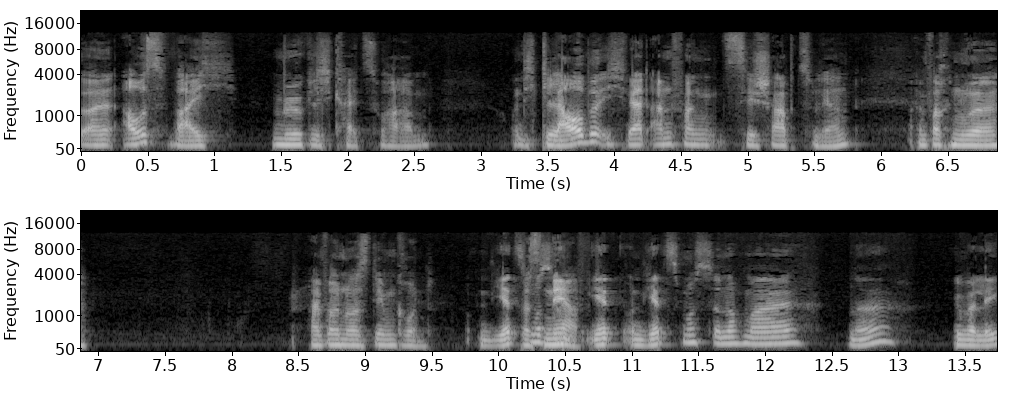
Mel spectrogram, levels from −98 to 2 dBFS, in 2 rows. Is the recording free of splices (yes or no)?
yes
